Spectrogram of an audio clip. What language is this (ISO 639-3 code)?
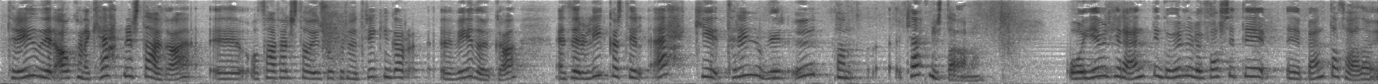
isl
